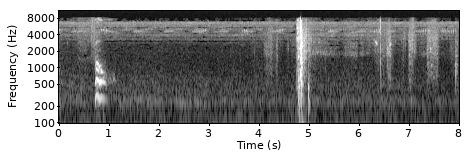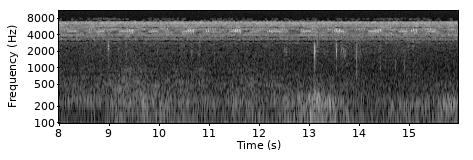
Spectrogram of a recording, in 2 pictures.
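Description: Faint night ambience of crickets chirping steadily. A short vocal sound comes just under a second in, a single sharp knock about five seconds in, and a few light clicks between six and eight seconds.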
